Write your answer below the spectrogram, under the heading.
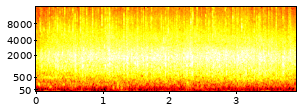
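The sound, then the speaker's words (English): Church audience applauding during a service, a steady, dense wash of clapping that holds at an even level for the whole stretch, with no pauses and no clear voices. “You can keep clapping if you want.”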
